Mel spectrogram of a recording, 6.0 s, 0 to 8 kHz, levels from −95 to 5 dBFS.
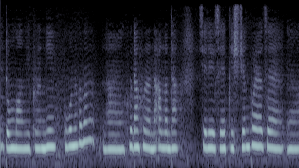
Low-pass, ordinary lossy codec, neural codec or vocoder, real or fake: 7.2 kHz; none; codec, 16 kHz, 0.5 kbps, FunCodec, trained on Chinese and English, 25 frames a second; fake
